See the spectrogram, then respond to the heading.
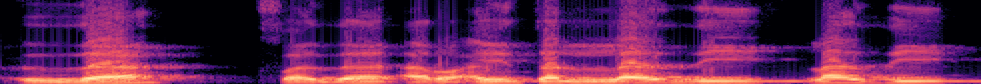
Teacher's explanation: Yang atas itu bagian dia wasat tengah-tengah. Berarti kalau mengucapkan dza dzi permukaan ujung lidah menyentuhnya di tengah gitu ya.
